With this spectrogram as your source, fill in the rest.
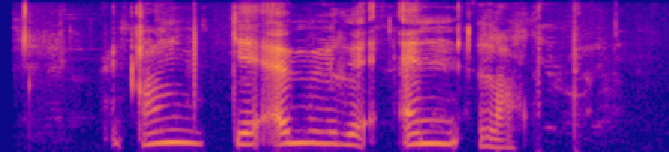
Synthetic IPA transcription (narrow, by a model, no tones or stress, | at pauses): kaŋcɪʔɛmɾʏɛnlaxt̪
